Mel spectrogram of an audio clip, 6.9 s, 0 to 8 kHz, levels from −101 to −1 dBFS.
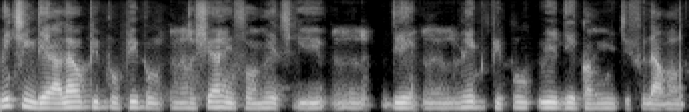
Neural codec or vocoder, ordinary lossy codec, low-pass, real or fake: codec, 16 kHz, 1 kbps, FreqCodec, larger model; none; none; fake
